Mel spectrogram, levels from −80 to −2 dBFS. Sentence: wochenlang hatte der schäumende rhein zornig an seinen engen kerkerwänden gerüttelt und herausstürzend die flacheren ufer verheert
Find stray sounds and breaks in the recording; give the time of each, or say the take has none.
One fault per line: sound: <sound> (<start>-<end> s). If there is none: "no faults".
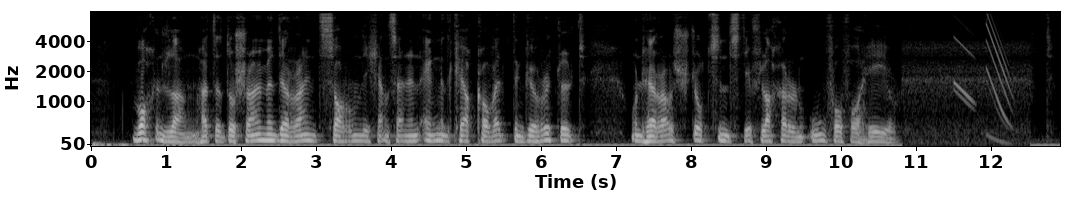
sound: chirp (11.5-12.3 s)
